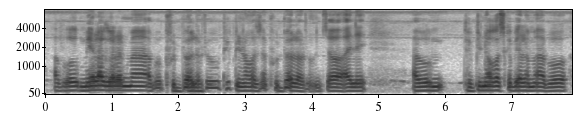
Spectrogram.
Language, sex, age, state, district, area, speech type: Nepali, male, 30-45, West Bengal, Kalimpong, rural, spontaneous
